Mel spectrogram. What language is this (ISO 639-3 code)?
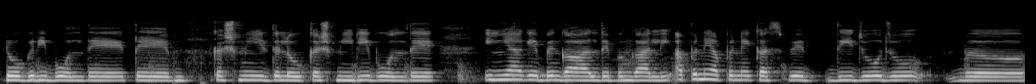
doi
